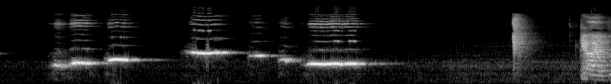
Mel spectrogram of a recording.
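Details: Male African grey parrot kept indoors in Texas whistles a short melody of clear tones that rise, fall and level off over three seconds, followed by two brief breathy spoken sounds; nothing else audible.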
